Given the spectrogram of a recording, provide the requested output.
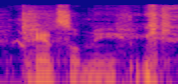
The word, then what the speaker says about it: Cancelmi: Yeah, The actor's name is Louis Cancelmi? Cancel me. It literally is spelled cancel me.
